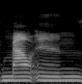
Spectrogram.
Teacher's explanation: you just did a glottal stop, which made me think you might be from the Northeast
